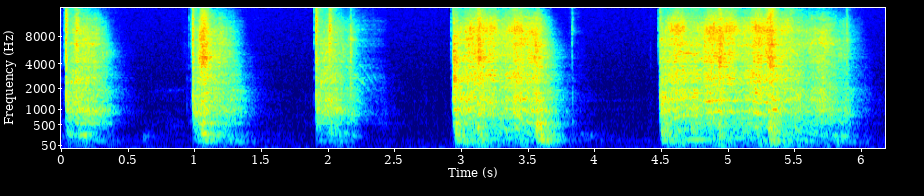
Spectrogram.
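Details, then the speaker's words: 1976 Camaro Rally Sport GM 350, sat 30 years, cranked without fuel: five harsh scraping grinding cranking bursts, no firing; owner suspects damaged flywheel teeth cause the sound. "we'll take a look underneath at the flywheel uh because we do have some messed up teeth and that may be uh causing this horrific sound that we've got"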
